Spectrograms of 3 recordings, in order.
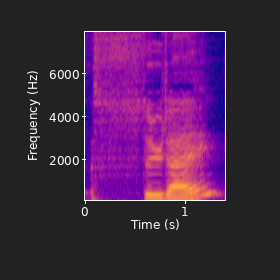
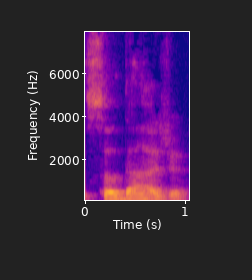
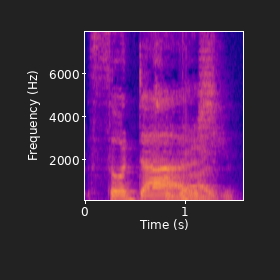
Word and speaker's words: Saudade: Let's move forward to your 2014 latest, which is Sude. Did I say it right this time? So, it is Saudade. Saudade.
